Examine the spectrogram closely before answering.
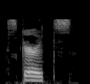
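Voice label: "skirts", British English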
